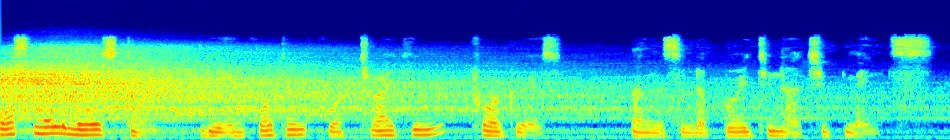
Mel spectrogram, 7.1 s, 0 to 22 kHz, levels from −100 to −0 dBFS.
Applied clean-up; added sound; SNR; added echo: none; Gong; 3 dB; none.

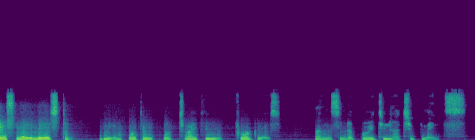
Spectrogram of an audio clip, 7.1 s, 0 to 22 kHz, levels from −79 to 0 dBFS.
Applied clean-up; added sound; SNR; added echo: neural mask model RNNoise.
